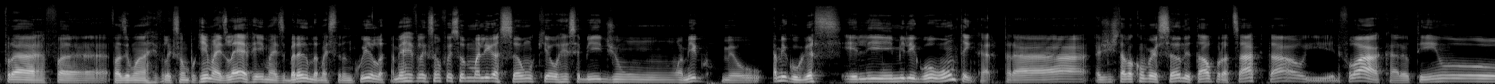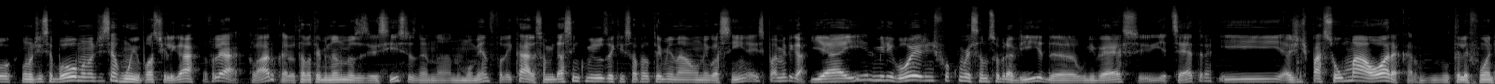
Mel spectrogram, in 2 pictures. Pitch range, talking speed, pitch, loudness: 105-140 Hz, 235 wpm, 120 Hz, -25 LUFS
